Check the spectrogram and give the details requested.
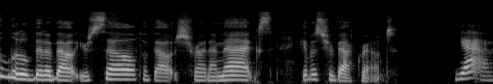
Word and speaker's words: Shred MX: Her name is Ashley Harris and Ashley um has a wonderful background in her company which is called Shred MX. I'm pronouncing that correctly, right Ashley?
